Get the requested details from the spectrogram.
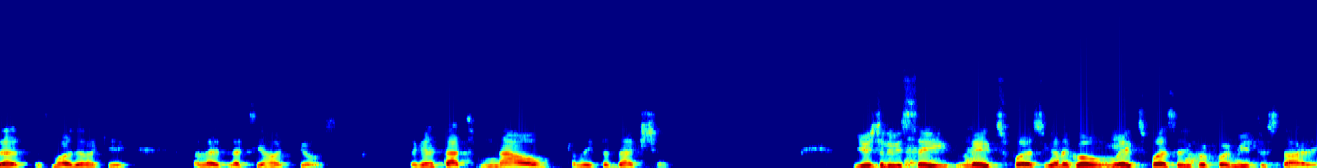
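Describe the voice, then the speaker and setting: A man's fairly high-pitched voice with a Brazilian Portuguese accent, at a fairly quick pace broken by long, frequent pauses. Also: ordinary pitch variation. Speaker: facilitator. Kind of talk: panel discussion. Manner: halting.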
